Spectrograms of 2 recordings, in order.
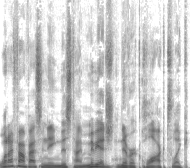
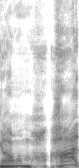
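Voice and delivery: high, sudden, acted-out screaming outburst; 7 semitones higher than usual. Retelling a film scene where David suddenly screams: imitating David screaming. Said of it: "he's like, screaming".

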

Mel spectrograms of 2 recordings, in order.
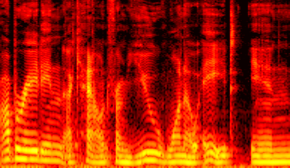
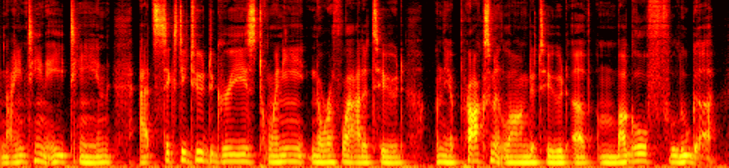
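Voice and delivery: ordinary talk

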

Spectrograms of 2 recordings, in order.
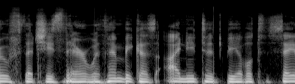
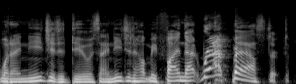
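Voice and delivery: furious, fed-up, angry tone; 3 semitones higher than usual. A caller phoning a restaurant answers the offer to call 911: angry shout. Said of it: "I didn't mean to shout".

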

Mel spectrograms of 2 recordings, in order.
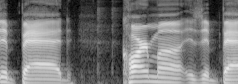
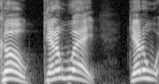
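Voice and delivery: put-on dramatic, urgent shouted tone; 10 semitones higher than usual. Retelling an accident scene, the speaker recalls sending a crying woman away: retelling an urgent command. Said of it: "urgently sending her away from bloody scene".

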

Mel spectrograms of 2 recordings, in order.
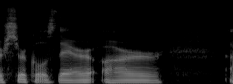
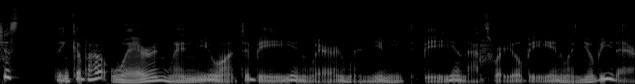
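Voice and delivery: high, rough, creaky gnome character voice; 4 semitones higher than usual. Retelling a game, the speaker quotes what the gnome says, in gnome voice. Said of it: "the gnome says".

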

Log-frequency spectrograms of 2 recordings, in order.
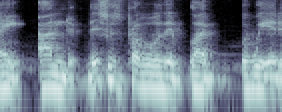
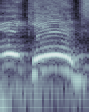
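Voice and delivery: terrible fake American accent, pitched up. Retelling waking up at a cowboy show, the speaker does a terrible American accent. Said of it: "terrible fucking American accents".

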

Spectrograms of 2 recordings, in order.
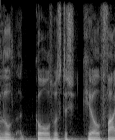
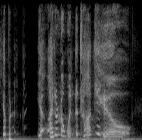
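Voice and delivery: very high, swooping, tearful blubbering, acted; 4 dB quieter than usual. Retelling what she said after he raged at a video game, imitating someone crying. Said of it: "And she starts crying".

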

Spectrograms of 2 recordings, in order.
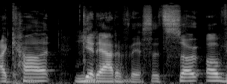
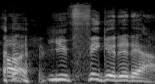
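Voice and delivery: acted condescending, pitched-up patronizing tone; 5 semitones higher, 4 dB louder than usual. Describing how some people talk down to a coworker, mock-patronizing. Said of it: "They're really patronizing".

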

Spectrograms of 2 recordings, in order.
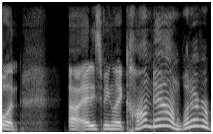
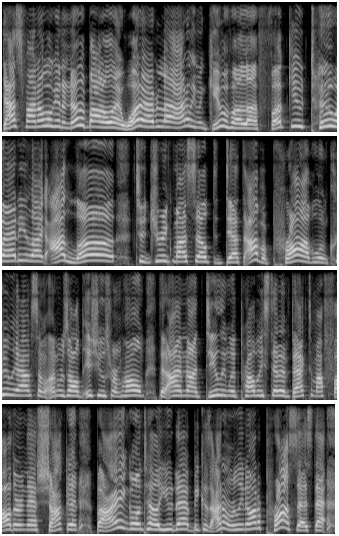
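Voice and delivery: mock, heated, angry, worked-up rant; 4 semitones higher than usual. Retelling a drunk person angry that his bottle was taken: imitating Dane getting heated. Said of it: "Dane gets so heated".

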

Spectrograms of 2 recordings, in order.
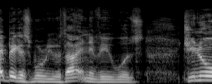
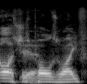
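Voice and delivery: ordinary talk, nothing marked

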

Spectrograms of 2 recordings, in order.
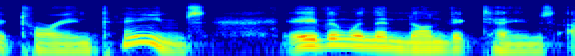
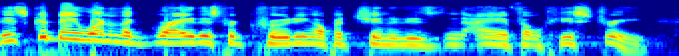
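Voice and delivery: high, mocking, put-on dorky twerp voice; 9 semitones higher, 4 dB louder than usual. Repeating a line about an afl recruiting opportunity in a put-on twerp voice. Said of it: "I'll do the twerp voice".

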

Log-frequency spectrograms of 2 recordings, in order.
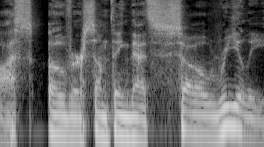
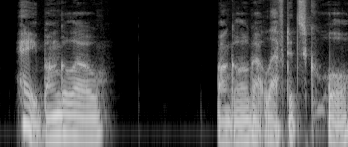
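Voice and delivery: calm, soothing voice. Recounting what they said to handle a situation, retelling in calm soothing tone. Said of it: "very calmly in my most soothing tone said".

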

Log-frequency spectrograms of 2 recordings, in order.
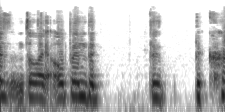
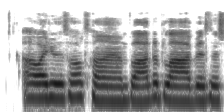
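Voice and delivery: put-on blasé tone, lower pitch; 3 semitones lower than usual. Retelling walking into their room on a business trip, acting all blasé. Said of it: "i'm acting all blasé".

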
